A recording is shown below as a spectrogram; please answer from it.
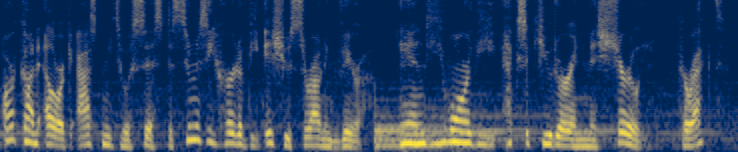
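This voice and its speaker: Woman as calm, low-voiced young male squad leader. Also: brisk, hardly any pauses, lightly acted. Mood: polite, assured. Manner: polite, formal, assured. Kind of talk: scripted video game dialogue. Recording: game music behind the voice.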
